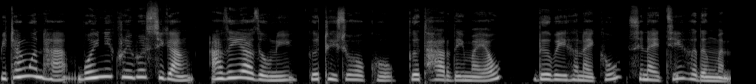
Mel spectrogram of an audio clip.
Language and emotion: Bodo, neutral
